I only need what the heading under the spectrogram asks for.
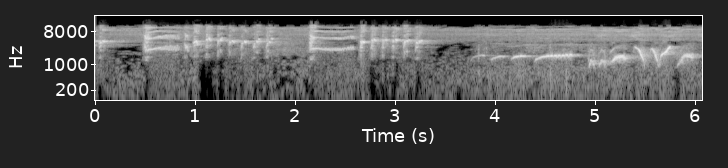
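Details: White-rumped shama (murai batu) song opening with harsh, rapid chattering bursts, then shifting to softer rising whistles and a series of quick swooping notes that drop and rise again.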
